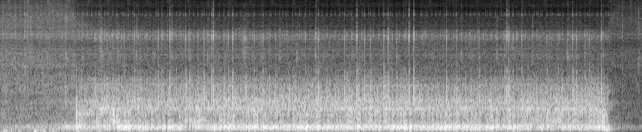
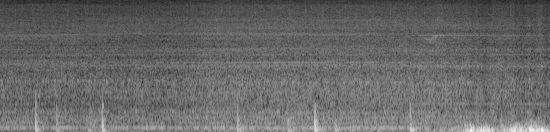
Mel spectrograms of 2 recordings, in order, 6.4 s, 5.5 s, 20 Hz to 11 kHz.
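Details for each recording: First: 2010 Ford BF Falcon wagon at idle, listened at the serpentine belt tensioner pulley with a screwdriver; water pump is also leaking. Steady rumble with sharp ticks and gritty rasp. Owner guesses this is the mystery noise. Noisy pulley bearing suspected. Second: 2010 Ford BF Falcon wagon idling after replacing the water pump. It was clanky at first, then settled. Quiet low hum, few soft thumps, no clanking or pulley whir. Mystery noise considered fixed. Normal idle.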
